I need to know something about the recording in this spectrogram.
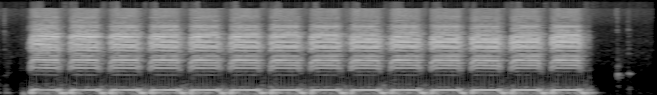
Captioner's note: phone vibrating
